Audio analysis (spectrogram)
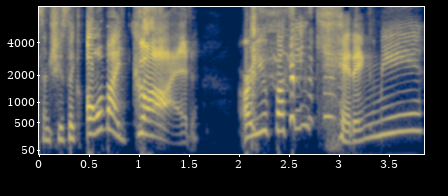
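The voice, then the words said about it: Angry woman's voice impression. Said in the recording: “That was a good impression. ... I dream about that voice now. She's so mad right away.”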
